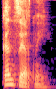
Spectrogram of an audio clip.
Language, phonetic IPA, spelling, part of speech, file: Russian, [kɐnˈt͡sɛrtnɨj], концертный, adjective, Ru-концертный.ogg
- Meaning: concert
